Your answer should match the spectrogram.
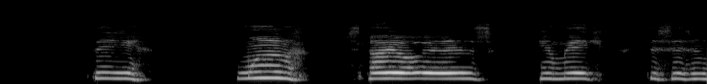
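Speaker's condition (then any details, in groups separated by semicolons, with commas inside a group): Cerebral palsy; spasticity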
